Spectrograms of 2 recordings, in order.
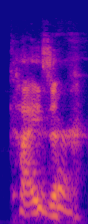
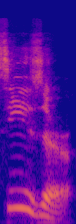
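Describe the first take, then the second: First: The name begins with a hard k sound. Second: The name begins with a soft s sound. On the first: "or as they say" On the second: "the package says Caesar"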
